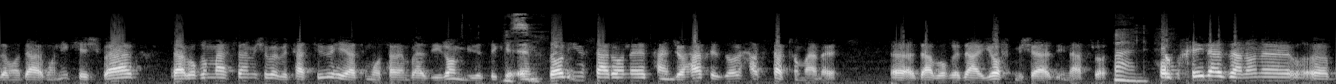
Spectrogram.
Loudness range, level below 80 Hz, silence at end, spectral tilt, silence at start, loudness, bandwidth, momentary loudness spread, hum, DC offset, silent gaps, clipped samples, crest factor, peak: 2 LU; -48 dBFS; 0 s; -5.5 dB/octave; 0 s; -14 LUFS; 11.5 kHz; 8 LU; none; under 0.1%; none; under 0.1%; 14 dB; 0 dBFS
